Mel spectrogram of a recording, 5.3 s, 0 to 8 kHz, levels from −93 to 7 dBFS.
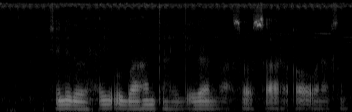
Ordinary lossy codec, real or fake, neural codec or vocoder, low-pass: Opus, 24 kbps; real; none; 7.2 kHz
